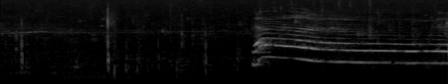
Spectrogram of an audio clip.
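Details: Two Savannah cats indoors meeting an unwanted visitor: after quiet room noise with a few clicks, one long drawn-out harmonic yowl starts abruptly near the fourth second, dips slightly in pitch, then holds steady for about three seconds.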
